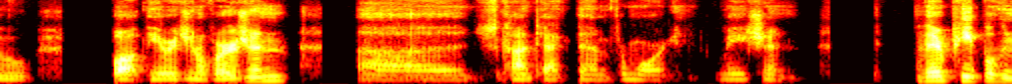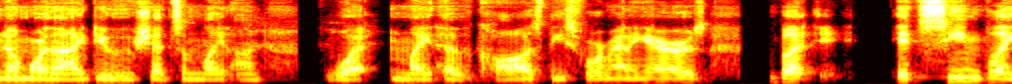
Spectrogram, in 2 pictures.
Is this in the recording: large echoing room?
no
